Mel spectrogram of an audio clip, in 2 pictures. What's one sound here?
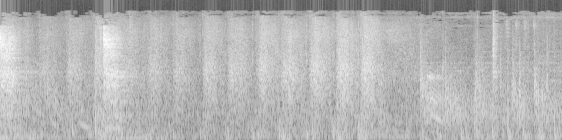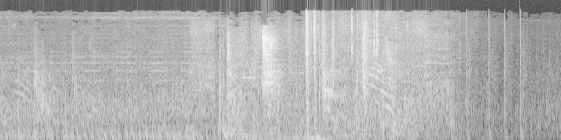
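A helicopter's rotor thumps and its engine roars steadily.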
